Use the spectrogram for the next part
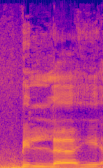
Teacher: اللہ کا لام زیر کی وجہ سے باریک پڑھا جائے گا، اس کے اوپر کھڑی زبر بھی ہے، ایک الف کی مقدار کے برابر کھینچ کر پڑھیں گے.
